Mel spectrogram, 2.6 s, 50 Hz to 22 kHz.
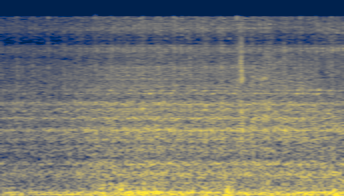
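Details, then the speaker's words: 2012 Nissan Juke 1.6 turbo, cold day around 27°F, after replacing CVT pulley bearings with roller bearings: steady idle with a light, fast ticking over it, the normal direct-injection injector chatter. "All right, guys, we're in the parking lot. She's idling pretty good. Hear the sound of that direct injection."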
